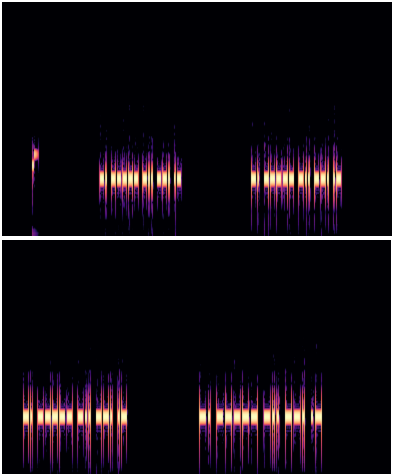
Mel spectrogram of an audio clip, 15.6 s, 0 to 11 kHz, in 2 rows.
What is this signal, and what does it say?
Morse code, heard as a keyed tone, about 36 wpm, 700 Hz. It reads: N0DGA N0DGA N0DGA N0DGA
